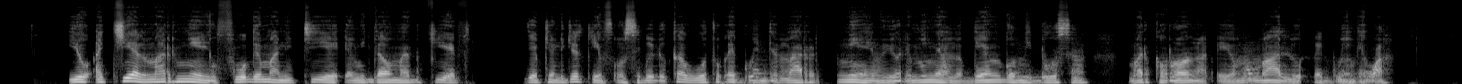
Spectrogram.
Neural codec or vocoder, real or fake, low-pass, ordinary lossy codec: codec, 44.1 kHz, 1.7 kbps, Pupu-Codec; fake; none; none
